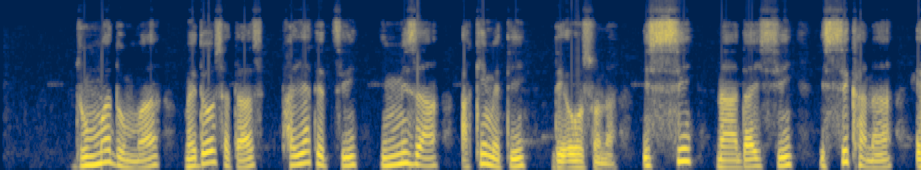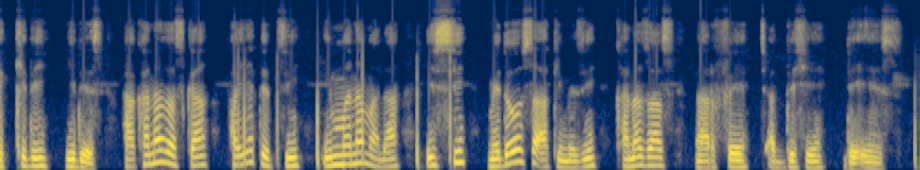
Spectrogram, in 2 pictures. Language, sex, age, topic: Gamo, male, 25-35, agriculture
